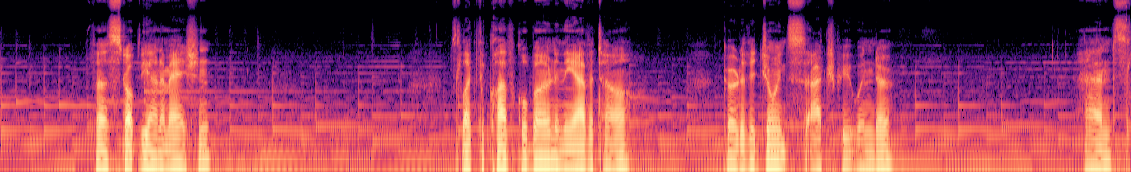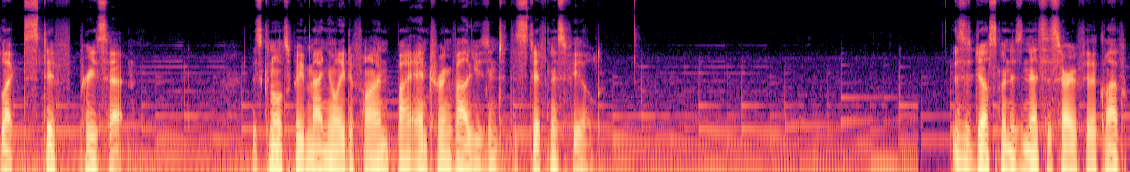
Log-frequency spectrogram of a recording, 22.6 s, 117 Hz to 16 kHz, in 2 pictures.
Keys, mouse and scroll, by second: 2.3 alt+click, 3.5 click, 4.8 click, 5.1 alt+click, 7.3 click, 10.3 click, 12.1 click, 13.4 click, 15.2 click, 17.7 0, 18.0 ., 18.5 9, 19.6 5, 19.9 Return, 21.5 click.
